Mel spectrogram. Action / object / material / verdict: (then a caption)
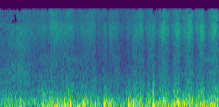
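scrape / synthetic fur microphone windscreen / synthetic fur / none. Fingers brush and squeeze a fluffy synthetic faux fur windscreen directly on a microphone. The result is a continuous deep, muffled rumble and rustle concentrated in the low bass, with almost no high content and irregular soft swells.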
